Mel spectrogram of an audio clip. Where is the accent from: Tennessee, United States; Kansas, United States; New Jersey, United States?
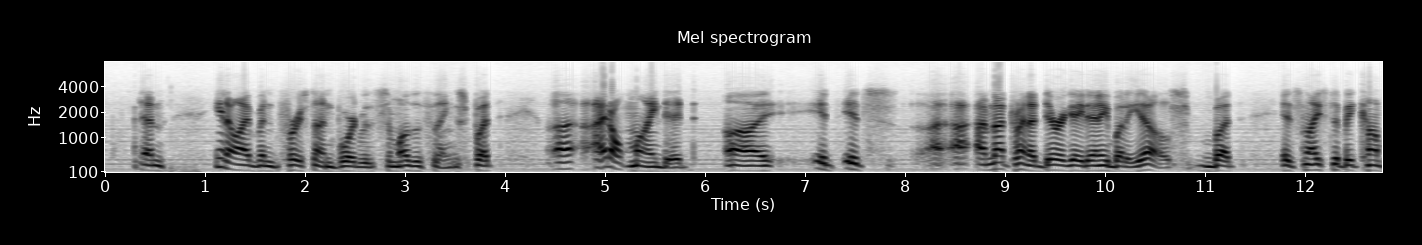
New Jersey, United States; when we grew up in New Jersey, and my mother took my brother and me into New York to Rockefeller Center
